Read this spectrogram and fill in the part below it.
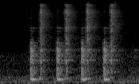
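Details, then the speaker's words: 2009 Chevrolet HHR with code P0449: new evap vent solenoid bench-tested before installing (old one did nothing and drew no current): four crisp clicks about a quarter second apart, snapping open and shut properly. "so you see you got a new one here we we're gonna test it just to show you what it should have sounded like whereas the other one it did not do anything"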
